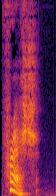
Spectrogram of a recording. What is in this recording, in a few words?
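"fresh", British English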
